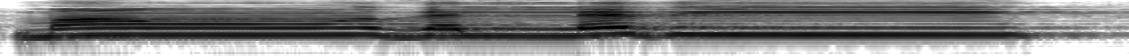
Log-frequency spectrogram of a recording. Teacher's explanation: تو نون ساکن کی آواز کو آپ نے ناک میں چھپا لینا ہے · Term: اقفا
